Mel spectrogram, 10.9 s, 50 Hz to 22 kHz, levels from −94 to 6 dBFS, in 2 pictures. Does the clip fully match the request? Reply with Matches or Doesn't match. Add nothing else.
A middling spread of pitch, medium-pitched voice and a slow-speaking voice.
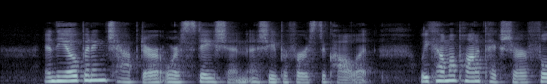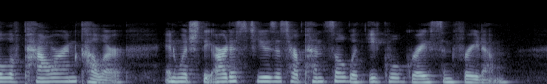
Doesn't match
